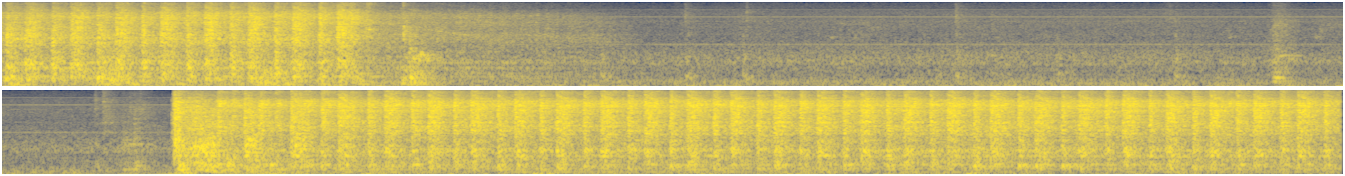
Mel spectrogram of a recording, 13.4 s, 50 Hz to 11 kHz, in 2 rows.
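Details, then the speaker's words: 2014 Volvo V40 D2 1.6 diesel (D4162T) first crank after replacing a stripped timing belt, which had damaged the cylinder head, and fitting a new crank sensor: near silence, then it cranks and catches into a steady, busy diesel clatter. "all right guys so i've got the new timing belt on and the old auxiliary belt on got the new crank sensor in there so let's crank this and see if we can start it"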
